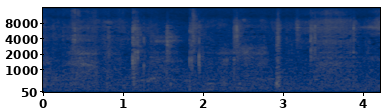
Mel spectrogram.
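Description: Faint footsteps on a paved path, a soft step about every half second.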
